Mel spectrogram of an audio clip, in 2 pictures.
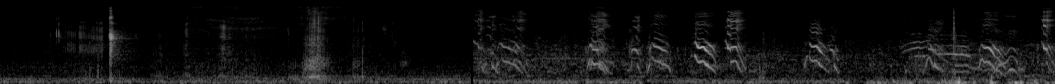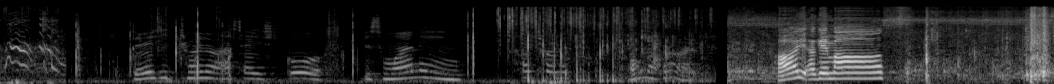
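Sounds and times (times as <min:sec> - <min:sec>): otters chirping: 0:04.8 - 0:11.2.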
